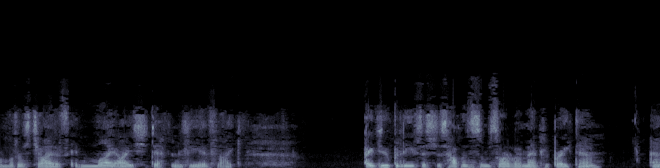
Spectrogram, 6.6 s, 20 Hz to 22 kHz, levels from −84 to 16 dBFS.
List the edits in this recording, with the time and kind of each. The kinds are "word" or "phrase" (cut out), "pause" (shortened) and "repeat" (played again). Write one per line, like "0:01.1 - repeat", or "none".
none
